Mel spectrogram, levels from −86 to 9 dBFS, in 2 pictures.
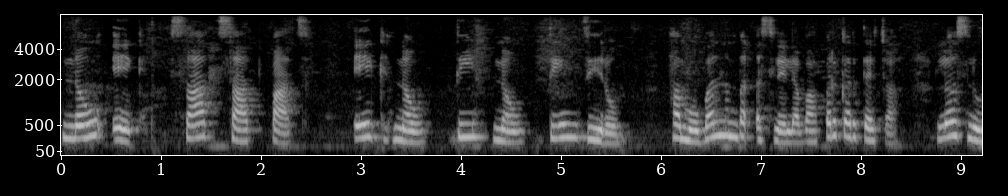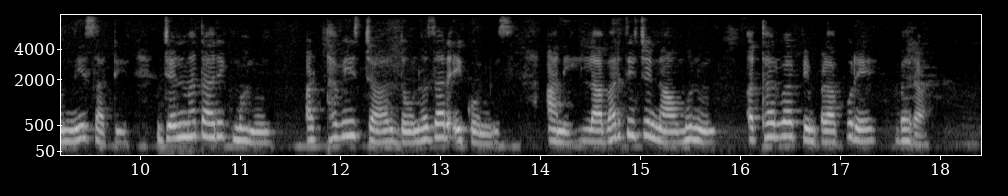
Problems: background sounds at intervals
